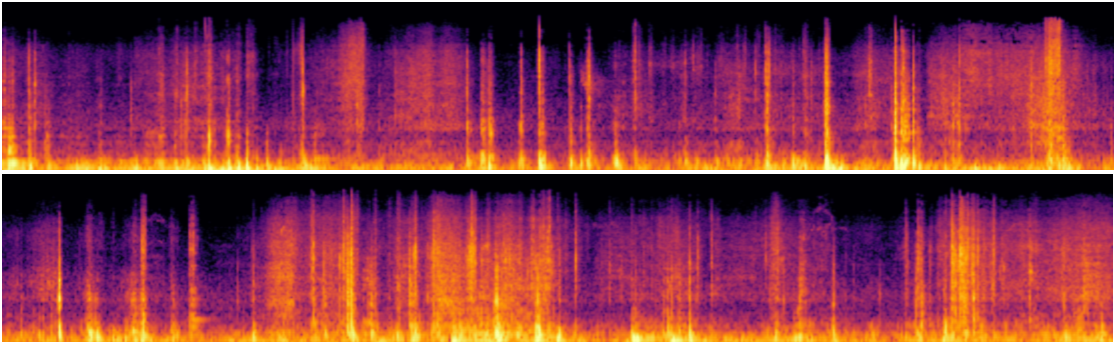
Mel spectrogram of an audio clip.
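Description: Irregular clinks, clicks and knocks of metal hand tools and parts being handled during work on a car.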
